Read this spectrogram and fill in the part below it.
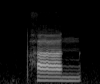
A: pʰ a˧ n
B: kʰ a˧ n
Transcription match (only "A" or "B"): A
